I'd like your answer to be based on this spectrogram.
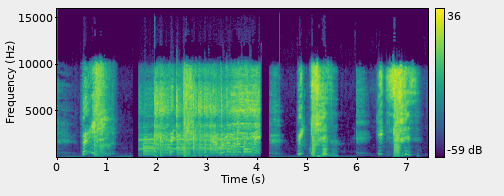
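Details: Self-recorded bout of repeated sneezing lasting about a minute, not pepper-induced: several sharp sneezes in quick succession with background music. Sneezing.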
